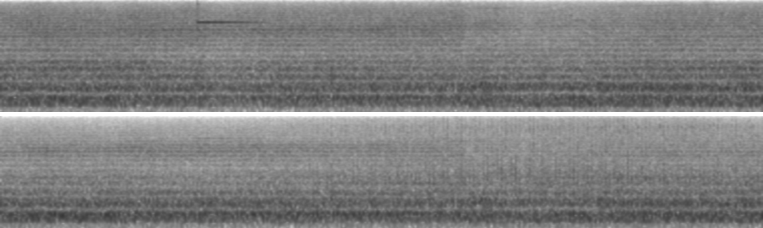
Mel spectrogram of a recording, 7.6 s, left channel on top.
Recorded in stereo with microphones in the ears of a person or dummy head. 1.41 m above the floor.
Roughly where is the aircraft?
Left.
